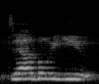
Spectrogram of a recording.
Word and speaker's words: walk: W-A-L-K. What word? Walk. Please walk in the halls. What word? Walk. Rhymes with talk.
